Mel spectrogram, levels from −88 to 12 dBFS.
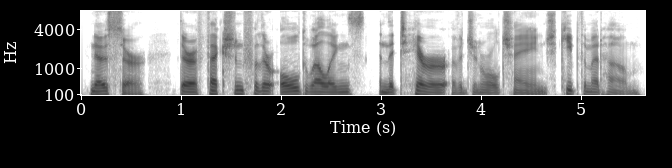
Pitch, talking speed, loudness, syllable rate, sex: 95 Hz, 200 wpm, -20 LUFS, 5.3 syllables/s, male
